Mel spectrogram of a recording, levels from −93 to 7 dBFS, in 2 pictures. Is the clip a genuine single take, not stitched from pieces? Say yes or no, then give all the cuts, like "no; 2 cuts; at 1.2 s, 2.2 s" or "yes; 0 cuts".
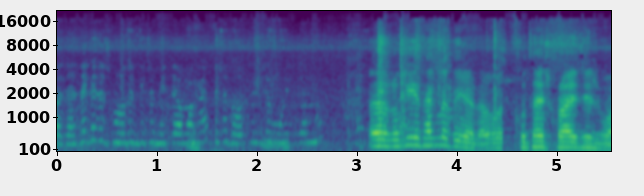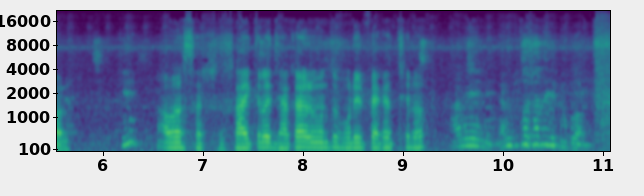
no; 2 cuts; at 1.6 s, 4.5 s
